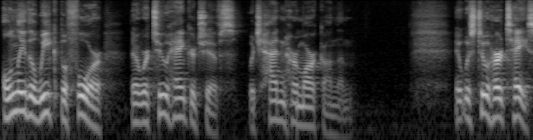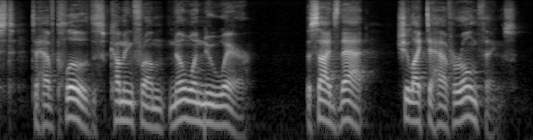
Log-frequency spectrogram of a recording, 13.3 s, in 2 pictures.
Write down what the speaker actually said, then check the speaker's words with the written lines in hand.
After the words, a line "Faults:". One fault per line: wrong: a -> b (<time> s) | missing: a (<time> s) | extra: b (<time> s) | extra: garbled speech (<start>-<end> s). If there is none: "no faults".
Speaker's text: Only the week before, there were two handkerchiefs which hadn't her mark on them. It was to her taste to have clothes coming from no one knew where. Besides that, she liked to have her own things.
Only the week before, there were two handkerchiefs which hadn't her mark on them. It was to her taste to have clothes coming from no one knew where. Besides that, she liked to have her own things.
Faults:
no faults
